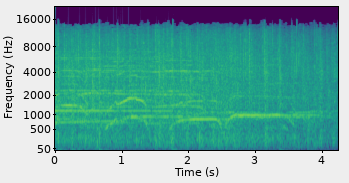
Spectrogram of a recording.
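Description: Theatre audience cheering, with whoops and whistles rising out of the crowd noise. It fades out near the end.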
